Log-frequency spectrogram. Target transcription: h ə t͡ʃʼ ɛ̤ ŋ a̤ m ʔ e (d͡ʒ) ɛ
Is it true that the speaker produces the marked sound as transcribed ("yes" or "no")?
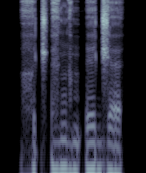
yes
